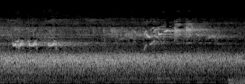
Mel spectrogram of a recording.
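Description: Wild birds chirping in a province of western Afghanistan, where sparrows, crows, hawks, hoopoes, pigeons and nightingales live; quick high tweets come in two short flurries over a soft, steady hiss.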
